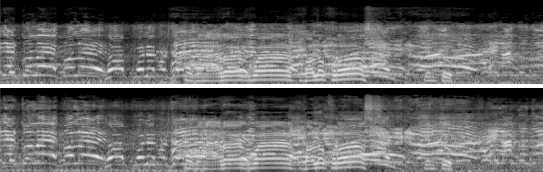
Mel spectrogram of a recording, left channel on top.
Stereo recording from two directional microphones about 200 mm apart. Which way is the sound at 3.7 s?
45° left (ahead or behind).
